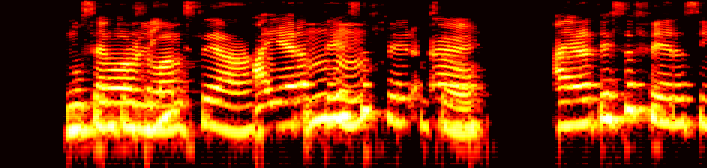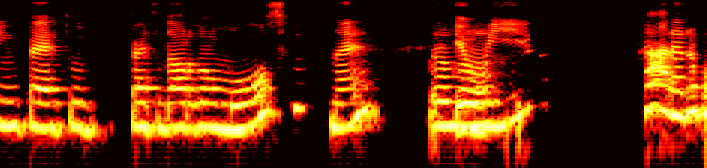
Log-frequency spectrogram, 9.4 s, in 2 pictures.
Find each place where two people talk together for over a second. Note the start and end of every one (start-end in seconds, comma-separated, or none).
0.6-3.2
